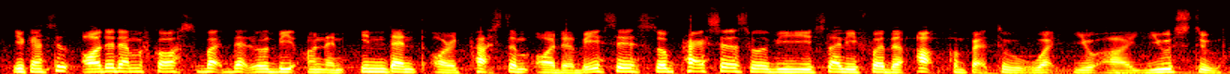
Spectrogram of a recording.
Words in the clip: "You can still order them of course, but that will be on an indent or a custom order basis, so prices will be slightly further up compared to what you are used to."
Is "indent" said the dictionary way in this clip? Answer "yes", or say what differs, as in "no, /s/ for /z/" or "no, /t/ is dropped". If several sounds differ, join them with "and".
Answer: yes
